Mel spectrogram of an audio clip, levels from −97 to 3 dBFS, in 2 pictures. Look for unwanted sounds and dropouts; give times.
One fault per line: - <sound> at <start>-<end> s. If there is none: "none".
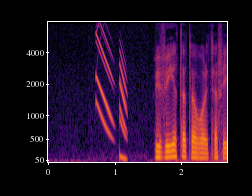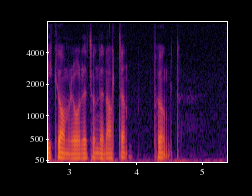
- chirp at 0.7-1.2 s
